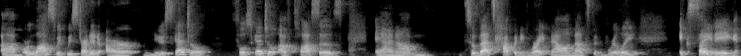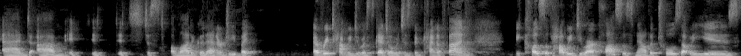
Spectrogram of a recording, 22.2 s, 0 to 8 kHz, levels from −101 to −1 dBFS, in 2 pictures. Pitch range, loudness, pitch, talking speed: 165-195 Hz, -31 LUFS, 175 Hz, 165 wpm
